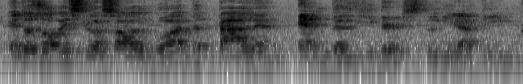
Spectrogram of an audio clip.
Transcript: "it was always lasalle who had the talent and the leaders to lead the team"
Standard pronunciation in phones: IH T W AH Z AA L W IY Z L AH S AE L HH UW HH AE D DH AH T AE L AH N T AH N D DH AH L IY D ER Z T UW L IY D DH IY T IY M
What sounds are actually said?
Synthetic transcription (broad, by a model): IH T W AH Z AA L W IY S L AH S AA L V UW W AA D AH T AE L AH N T AH N D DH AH L IY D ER S T UW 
